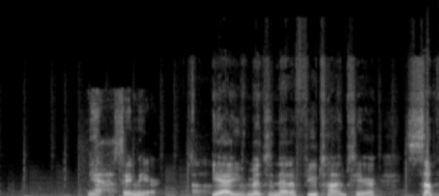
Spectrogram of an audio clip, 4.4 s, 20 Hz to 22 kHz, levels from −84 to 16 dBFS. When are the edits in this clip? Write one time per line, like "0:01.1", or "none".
0:01.7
